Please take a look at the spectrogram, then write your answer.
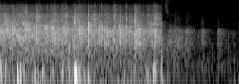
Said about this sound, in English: a round of applause as well.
